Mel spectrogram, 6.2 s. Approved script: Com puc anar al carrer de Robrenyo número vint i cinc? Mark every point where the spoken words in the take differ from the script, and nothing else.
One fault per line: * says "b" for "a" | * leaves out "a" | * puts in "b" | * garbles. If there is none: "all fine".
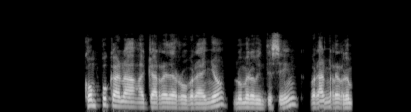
* garbles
